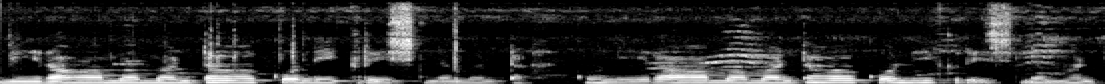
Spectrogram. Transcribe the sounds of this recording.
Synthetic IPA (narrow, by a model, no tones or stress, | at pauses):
niɾaːmɐmɐɳʈaːkonikɾiʂnɐmɐɳʈɐ | koniɾaːmɐmɐɳʈaːkonikɾḭʂnɐmɐɳʈɐ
